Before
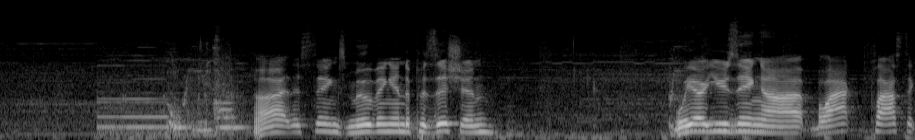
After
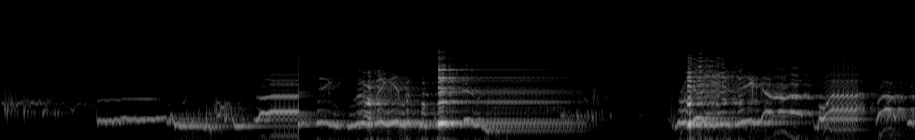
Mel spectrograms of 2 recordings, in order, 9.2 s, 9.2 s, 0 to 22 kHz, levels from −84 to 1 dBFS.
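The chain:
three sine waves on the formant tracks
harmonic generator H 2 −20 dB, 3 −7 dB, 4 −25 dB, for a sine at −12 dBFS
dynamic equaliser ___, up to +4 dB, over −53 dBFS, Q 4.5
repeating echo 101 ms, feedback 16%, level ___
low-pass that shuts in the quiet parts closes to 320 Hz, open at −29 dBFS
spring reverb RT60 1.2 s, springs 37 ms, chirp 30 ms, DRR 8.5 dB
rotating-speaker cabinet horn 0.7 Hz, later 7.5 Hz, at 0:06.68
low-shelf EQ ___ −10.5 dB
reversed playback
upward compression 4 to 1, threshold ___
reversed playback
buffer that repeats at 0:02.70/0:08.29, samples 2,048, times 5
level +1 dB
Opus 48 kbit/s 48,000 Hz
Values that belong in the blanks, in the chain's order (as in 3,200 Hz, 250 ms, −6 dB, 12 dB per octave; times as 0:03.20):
450 Hz, −12 dB, 220 Hz, −46 dBFS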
